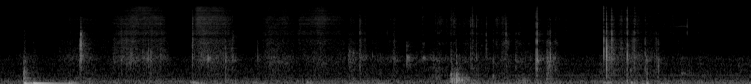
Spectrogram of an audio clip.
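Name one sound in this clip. Cards shuffle and slide against each other.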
